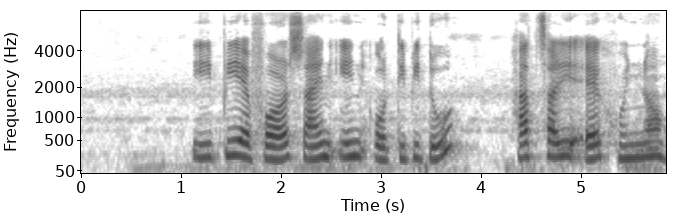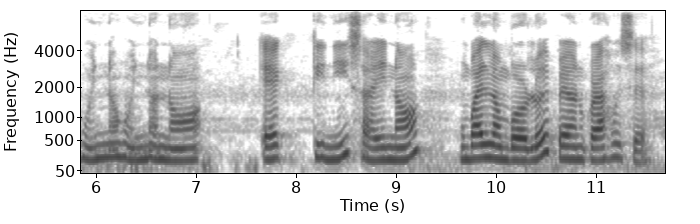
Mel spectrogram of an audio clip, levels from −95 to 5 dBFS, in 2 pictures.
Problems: none marked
